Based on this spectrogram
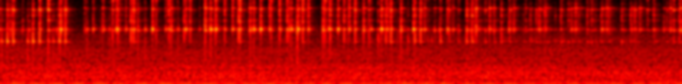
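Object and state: Glossy ceramic vase.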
